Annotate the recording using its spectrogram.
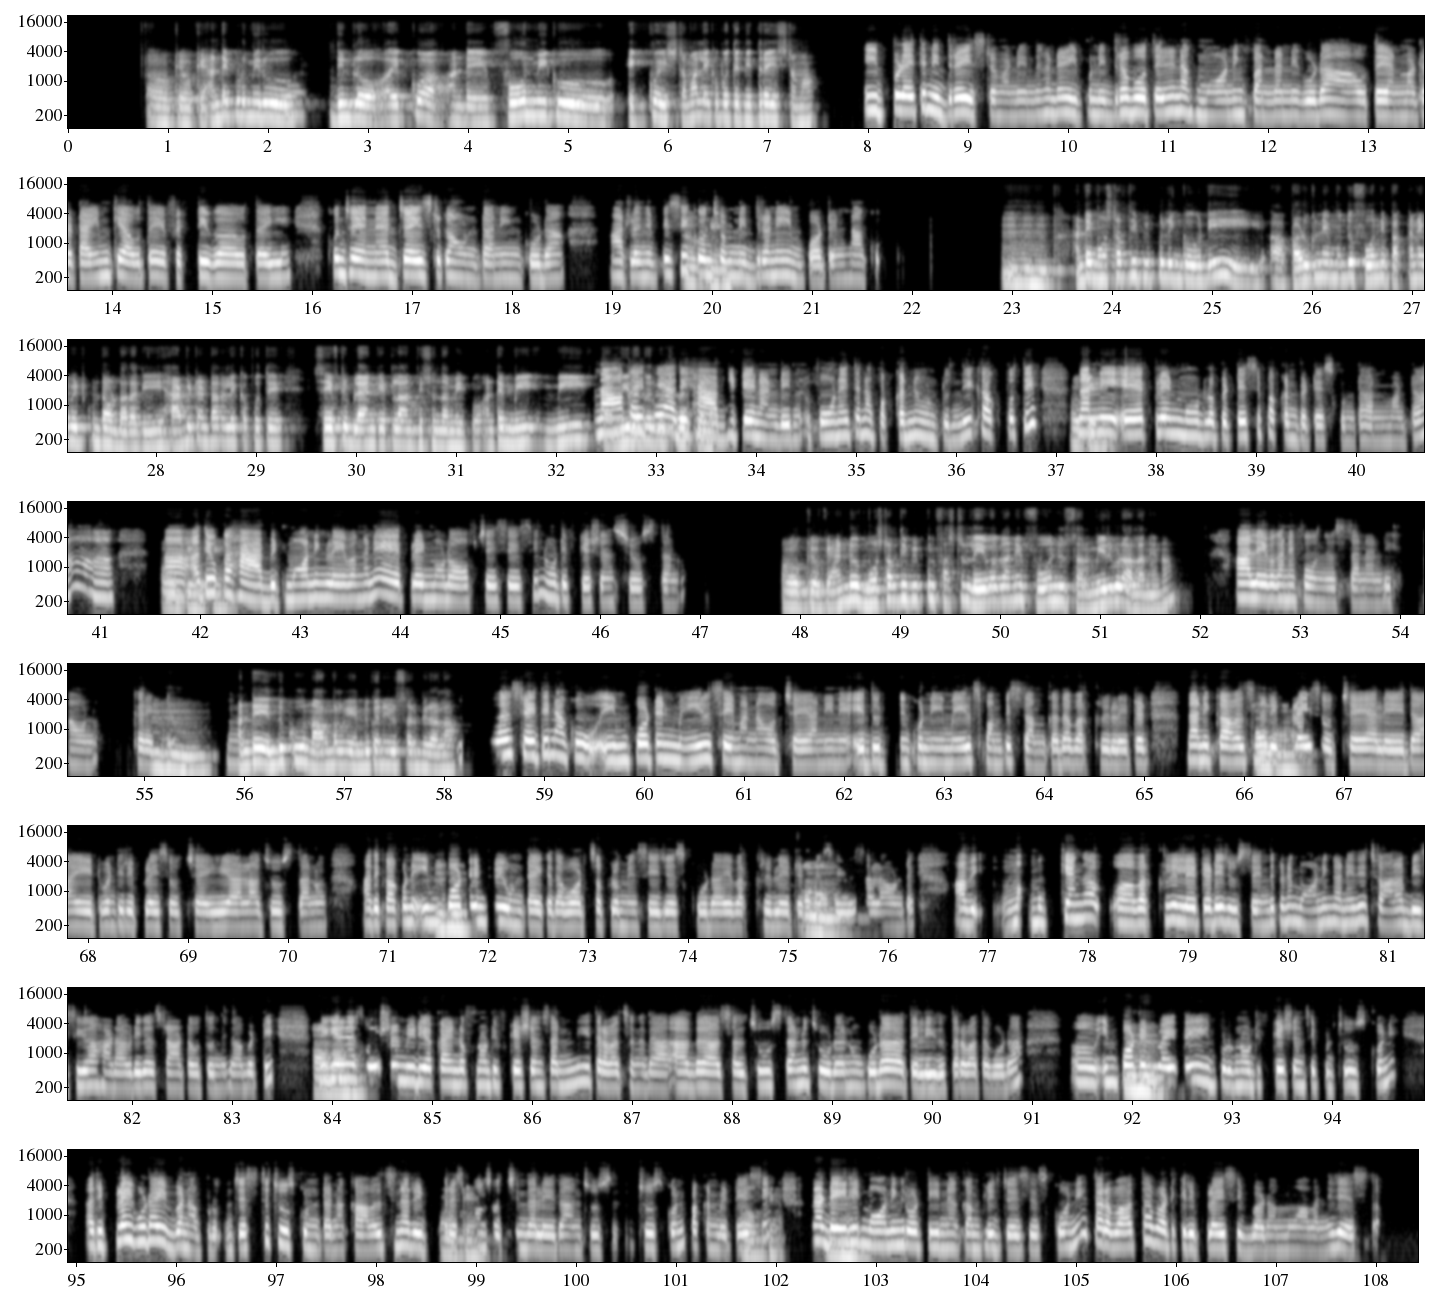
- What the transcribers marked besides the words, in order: in English: "మార్నింగ్"; in English: "ఎఫెక్టివ్‍గా"; in English: "ఎనర్జైజ్డ్‌గా"; in English: "ఇంపార్టెంట్"; in English: "మోస్ట్ ఆఫ్ ది పీపుల్"; in English: "సేఫ్టీ బ్లాంకెట్‌లా"; other noise; in English: "ఎయిర్‌ప్లేన్ మోడ్‌లో"; in English: "హ్యాబిట్. మార్నింగ్"; in English: "ఎయిర్‌ప్లేన్ మోడ్ ఆఫ్"; in English: "నోటిఫికేషన్స్"; tapping; in English: "అండ్ మోస్ట్ ఆఫ్ ది పీపుల్ ఫస్ట్"; in English: "నార్మల్‌గా"; in English: "ఫస్ట్"; in English: "ఇంపార్టెంట్ మెయిల్స్"; in English: "మెయిల్స్"; in English: "వర్క్ రిలేటెడ్"; in English: "రిప్లైస్"; in English: "రిప్లైస్"; in English: "ఇంపార్టెంట్‌వి"; in English: "వాట్సాప్‍లో మెసేజెస్"; in English: "వర్క్ రిలేటెడ్ మెసేజెస్"; in English: "బిజీగా"; in English: "స్టార్ట్"; in English: "సోషల్ మీడియా కైండ్ ఆఫ్ నోటిఫికేషన్స్"; in English: "నోటిఫికేషన్స్"; in English: "రిప్లై"; in English: "జస్ట్"; in English: "రి రెస్పాన్స్"; in English: "డైలీ మార్నింగ్ రొటీన్ కంప్లీట్"; in English: "రిప్లైస్"
- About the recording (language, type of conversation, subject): Telugu, podcast, రాత్రి పడుకునే ముందు మొబైల్ ఫోన్ వాడకం గురించి మీ అభిప్రాయం ఏమిటి?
